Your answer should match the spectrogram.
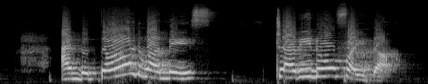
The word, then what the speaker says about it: Pteridophyta: And the third one is Pteridophyta. Pteridophyta. And here the P is silent. We call it as Pteridophyta.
